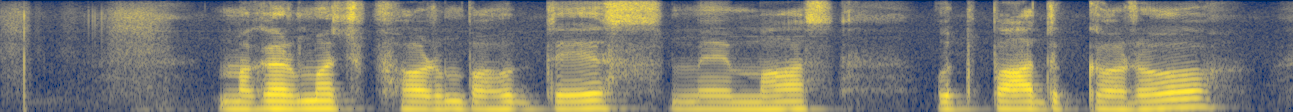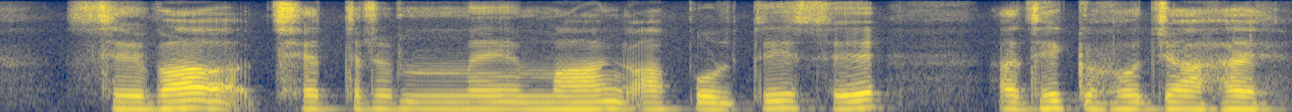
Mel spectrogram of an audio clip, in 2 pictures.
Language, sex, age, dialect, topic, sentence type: Magahi, male, 31-35, Southern, agriculture, statement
